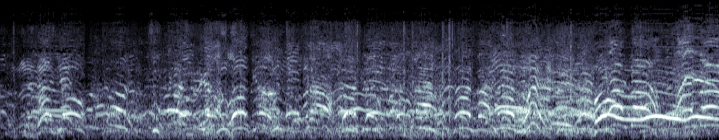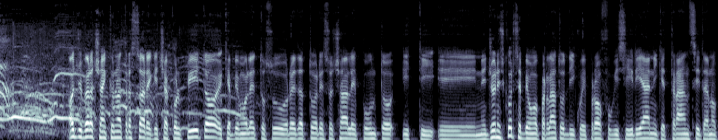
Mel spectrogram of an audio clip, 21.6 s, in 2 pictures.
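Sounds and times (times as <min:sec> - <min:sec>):
protest crowd shouting and chanting outside warehouse gates: 0:00.0 - 0:14.9
speech: 0:11.8 - 0:21.5.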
